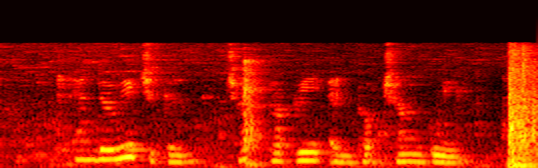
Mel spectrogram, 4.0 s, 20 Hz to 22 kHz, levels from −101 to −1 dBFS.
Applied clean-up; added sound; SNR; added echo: classical method WPE with log-MMSE.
